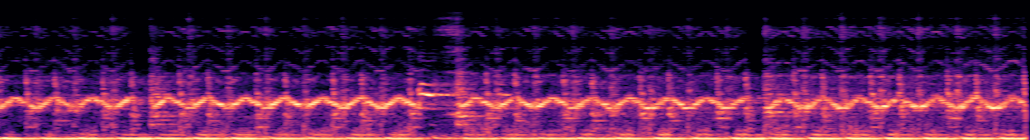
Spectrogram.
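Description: DJ music played loud through a large sound system: heavy, continuous bass under a siren-like warbling tone that wavers about three times a second, breaking off briefly about halfway through.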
